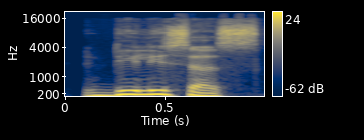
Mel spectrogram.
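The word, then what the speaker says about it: delicious: এটা ডিলিসাস।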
